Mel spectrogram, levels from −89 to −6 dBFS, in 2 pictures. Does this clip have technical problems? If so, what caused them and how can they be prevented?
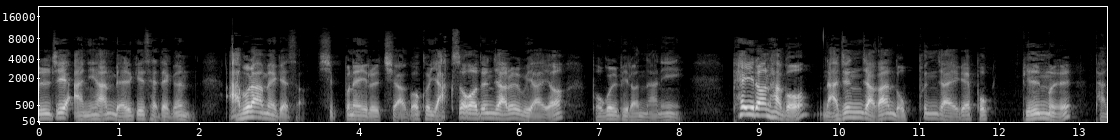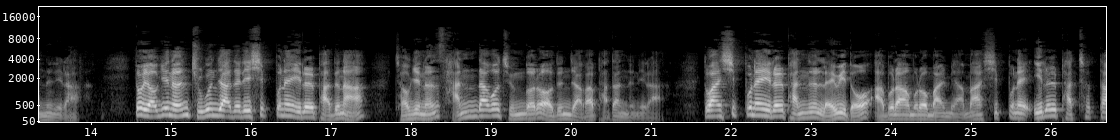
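No, nothing in this clip points to a technical fault, so there is no cause to trace and nothing that needs preventing.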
